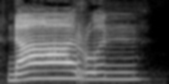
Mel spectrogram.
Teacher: تو رو پہ جو تنوین ہے اس کو ظاہر کریں گے، نون کی آواز کو ظاہر کر کے پڑھیں گے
